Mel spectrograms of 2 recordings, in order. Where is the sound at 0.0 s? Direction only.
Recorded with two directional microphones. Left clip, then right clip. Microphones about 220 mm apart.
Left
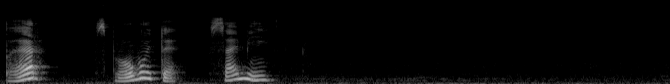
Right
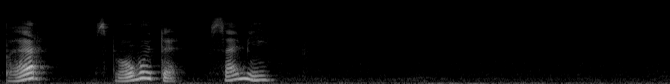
25° left (ahead or behind).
